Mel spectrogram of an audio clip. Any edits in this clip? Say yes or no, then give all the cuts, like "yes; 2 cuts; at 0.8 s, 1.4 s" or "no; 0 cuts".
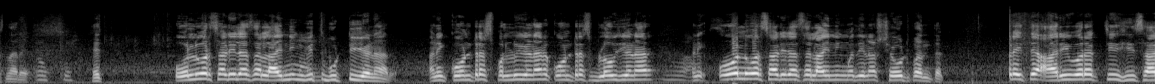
yes; 2 cuts; at 1.0 s, 10.1 s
